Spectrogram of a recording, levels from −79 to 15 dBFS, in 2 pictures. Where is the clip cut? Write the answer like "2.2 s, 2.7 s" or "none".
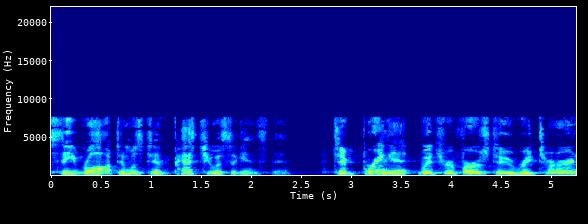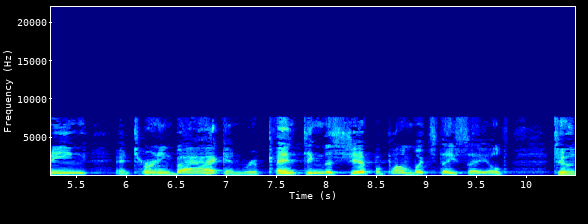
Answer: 2.7 s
